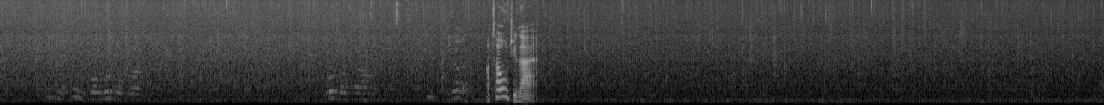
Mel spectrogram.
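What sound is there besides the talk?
rain falling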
